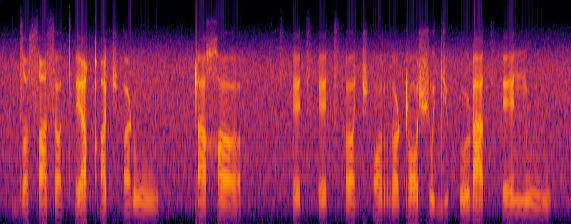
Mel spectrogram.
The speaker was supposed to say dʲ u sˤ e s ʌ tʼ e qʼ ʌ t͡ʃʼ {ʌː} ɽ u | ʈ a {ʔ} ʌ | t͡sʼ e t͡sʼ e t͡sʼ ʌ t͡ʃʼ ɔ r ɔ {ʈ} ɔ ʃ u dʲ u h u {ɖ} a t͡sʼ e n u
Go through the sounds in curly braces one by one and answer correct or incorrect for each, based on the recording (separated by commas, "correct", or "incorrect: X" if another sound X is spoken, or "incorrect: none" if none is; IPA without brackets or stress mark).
incorrect: ʌ, incorrect: χ, correct, incorrect: ɽ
